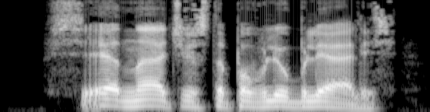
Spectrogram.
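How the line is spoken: Grumbling. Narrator (Russian): проворчал Пашка

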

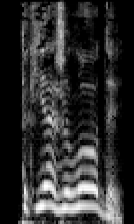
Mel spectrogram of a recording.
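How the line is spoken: Sad. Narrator (Russian): печально произнес Петро

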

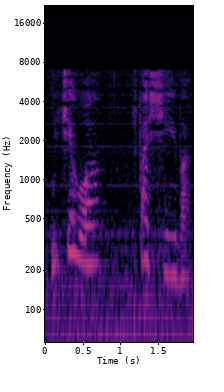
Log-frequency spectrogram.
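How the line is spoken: Quiet. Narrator (Russian): она бы сказала тоже тихонько

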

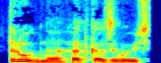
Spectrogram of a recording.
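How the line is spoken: Gloomy. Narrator (Russian): мрачно сказал автор

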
